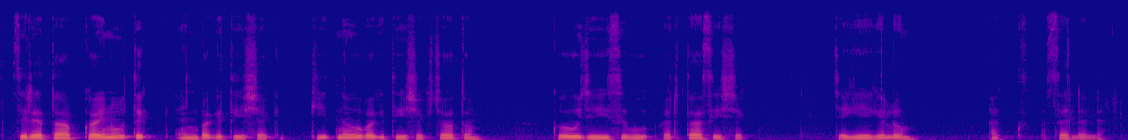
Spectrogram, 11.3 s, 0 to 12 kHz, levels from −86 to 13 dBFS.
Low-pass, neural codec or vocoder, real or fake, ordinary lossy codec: 10.8 kHz; none; real; none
